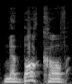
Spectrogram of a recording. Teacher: Englishmen say Nabokov, accent on the first. And Italians say Nabokov, accent in the middle, as Russians also do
